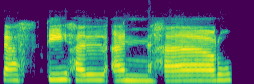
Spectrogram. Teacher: नून को गुन्ना नाक़िस का टाइम दें, हिलाएंगे नहीं नून को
